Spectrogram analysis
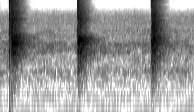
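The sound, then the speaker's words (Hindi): A slow clap: three sharp, evenly spaced hand claps about a second apart, each ringing out briefly before the next, with no other sound. “I wish I could slow clap हाँ सही है slow clap”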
